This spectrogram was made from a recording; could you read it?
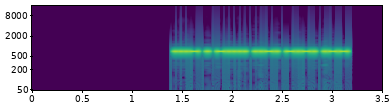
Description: Morse code, heard as a keyed tone, about 44 wpm, 700 Hz. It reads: VE6FCW
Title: DXCC-100 Call Signs - 6 Characters - 45wpm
